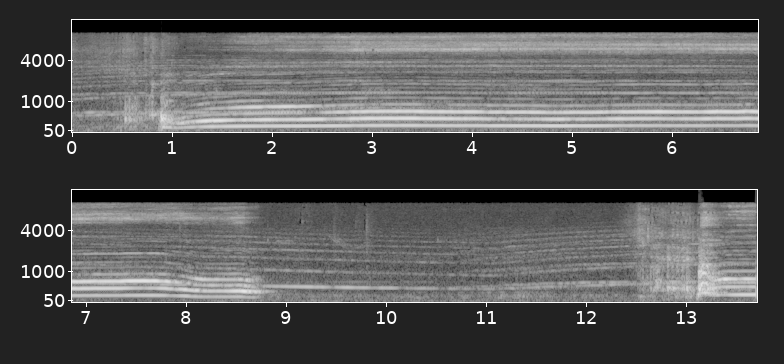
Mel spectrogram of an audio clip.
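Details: One-year-old Dogue de Bordeaux puppy singing along with tornado sirens: a loud, steady, drawn-out howl held for about seven seconds, ending with a drop. A wavering siren tone then dips and rises before a brief rustle.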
